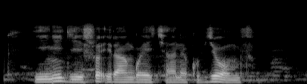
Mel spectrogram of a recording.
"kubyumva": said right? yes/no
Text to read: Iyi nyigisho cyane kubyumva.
yes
